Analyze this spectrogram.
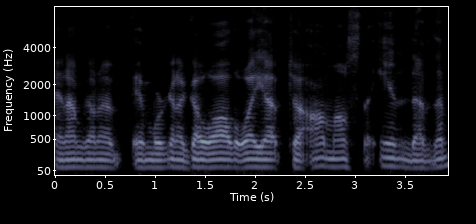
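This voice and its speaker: With a Southern US accent, a man speaks at a fairly slow pace in a very deep, low pitch, his bright, sharp tone heard as dry sound with no echo. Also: quiet background. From US South. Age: 50s. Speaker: comic book collector streamer; comic collector streamer. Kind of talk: live stream show-and-tell. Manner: casual, halting with fillers. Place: home room. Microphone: webcam.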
